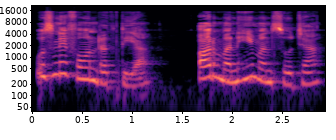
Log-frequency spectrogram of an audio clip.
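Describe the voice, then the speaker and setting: A woman narrating a scripted family story in a measured, dramatic way. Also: on the high side, lively intonation, creaky.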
